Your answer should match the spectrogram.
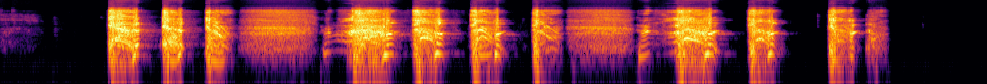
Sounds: Cough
